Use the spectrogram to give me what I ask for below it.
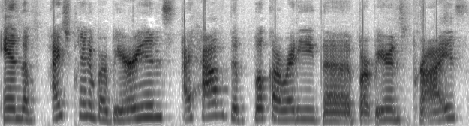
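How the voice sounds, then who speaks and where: Talking fast in a high, fairly bright voice, a woman shows off the books she borrowed from the library. This casual haul chat from a book vlogger is full of laughter and back-cover blurbs read out loud.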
